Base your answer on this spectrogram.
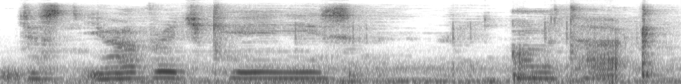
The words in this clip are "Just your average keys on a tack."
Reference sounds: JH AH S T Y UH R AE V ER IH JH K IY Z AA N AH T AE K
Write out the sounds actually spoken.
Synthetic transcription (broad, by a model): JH AH S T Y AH R AE V ER IH JH K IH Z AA N AH T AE K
